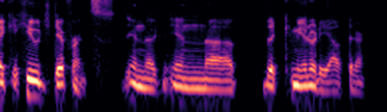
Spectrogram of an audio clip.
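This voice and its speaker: Heard dry and close with no echo over a quiet background, a man with an unremarkable speaking voice talks at a moderate pace with ordinary pitch variation. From Michigan. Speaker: podcast host, prevention specialist. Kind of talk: interview.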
